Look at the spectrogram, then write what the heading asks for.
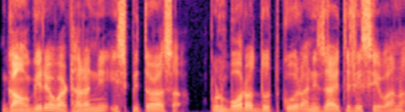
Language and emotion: Goan Konkani, neutral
